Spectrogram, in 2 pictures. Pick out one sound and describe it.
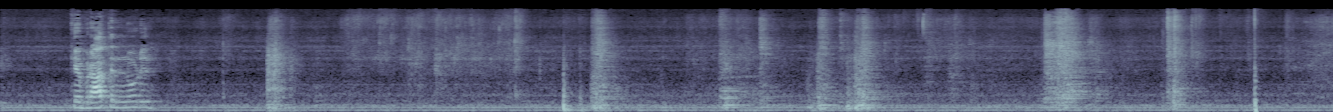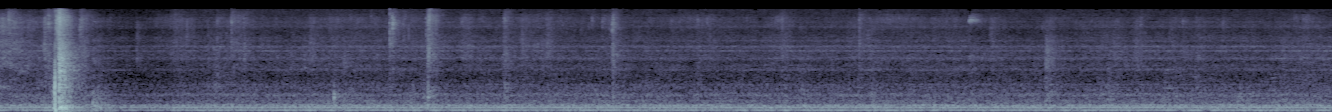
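Hands knead and squish wet dough on a metal counter.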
